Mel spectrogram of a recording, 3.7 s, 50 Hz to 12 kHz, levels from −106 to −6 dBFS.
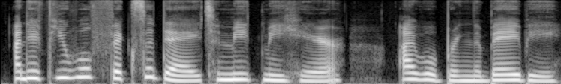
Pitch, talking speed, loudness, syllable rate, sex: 225 Hz, 255 wpm, -17 LUFS, 5.6 syllables/s, female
